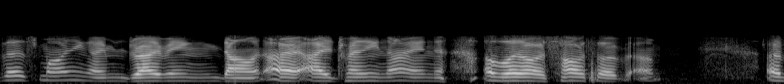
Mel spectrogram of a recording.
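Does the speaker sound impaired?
Yes: speech impediment from birth injury; born few weeks early.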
